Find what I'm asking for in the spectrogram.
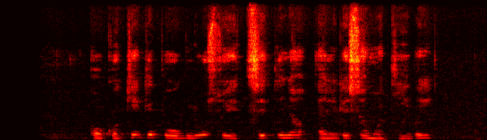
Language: Lithuanian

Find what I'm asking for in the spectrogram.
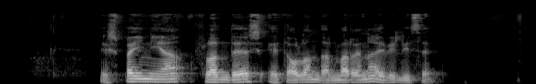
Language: Basque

